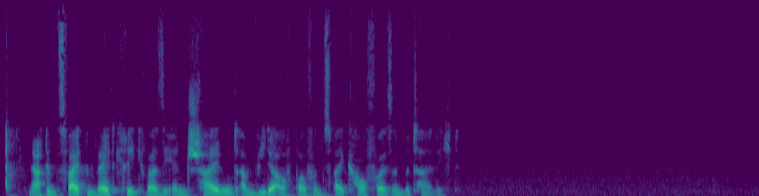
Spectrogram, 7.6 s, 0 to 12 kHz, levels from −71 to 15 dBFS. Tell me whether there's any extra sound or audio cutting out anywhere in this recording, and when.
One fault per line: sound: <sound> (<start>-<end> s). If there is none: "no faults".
no faults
